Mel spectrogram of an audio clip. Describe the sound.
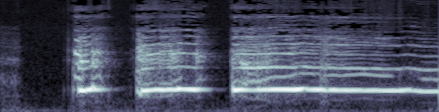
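A person imitates a rooster's crow: a loud, three-part cock-a-doodle-doo with two short bursts and a long held final note, no other sounds around it.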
